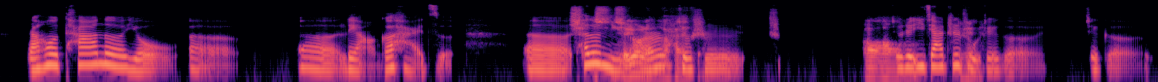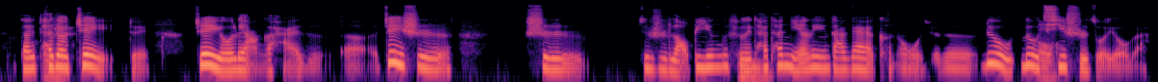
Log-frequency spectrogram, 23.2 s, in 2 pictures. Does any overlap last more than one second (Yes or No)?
Yes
